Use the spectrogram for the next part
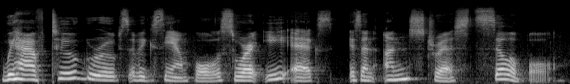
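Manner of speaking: ordinary talk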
